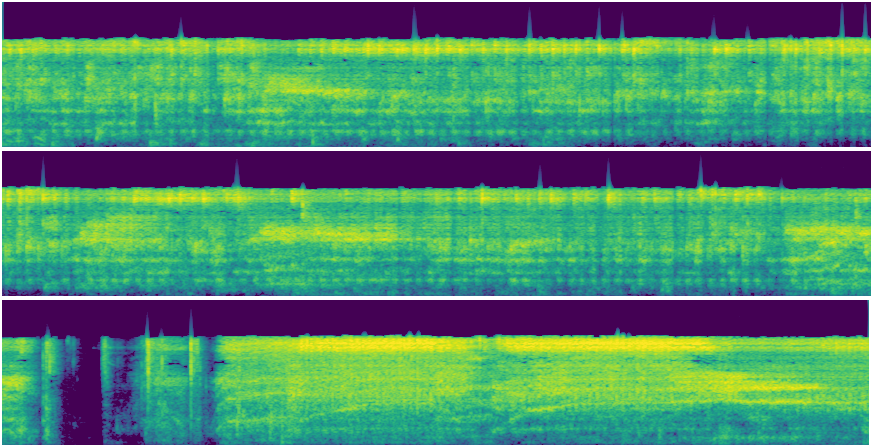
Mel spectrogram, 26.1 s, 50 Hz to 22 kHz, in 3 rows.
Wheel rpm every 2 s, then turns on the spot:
90, 90, 90, 90, 90, 90, 90, 90, 70, 0, 90, 120, 160.
none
